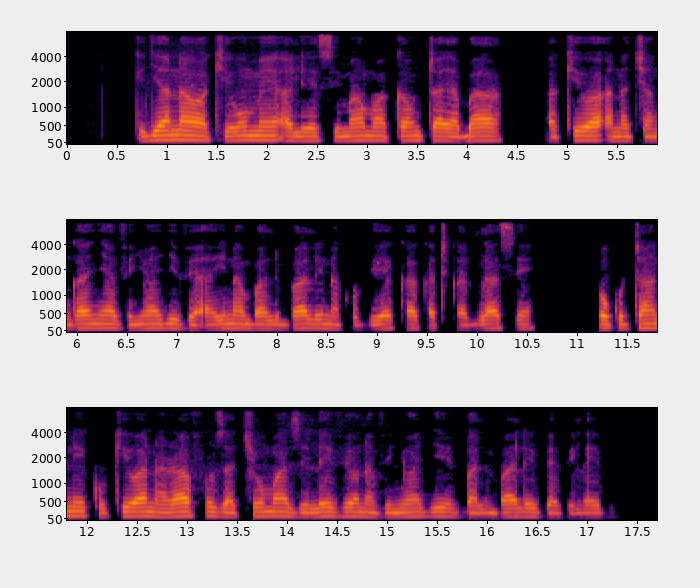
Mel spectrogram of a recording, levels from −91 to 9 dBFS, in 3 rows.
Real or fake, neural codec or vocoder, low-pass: real; none; 7.2 kHz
